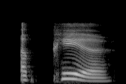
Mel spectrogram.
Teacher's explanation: it's two syllable word and stress is on the second syllable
